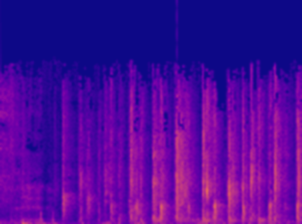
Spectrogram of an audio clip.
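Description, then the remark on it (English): A short burst of light, scattered applause, a small audience clapping unevenly with sharp claps overlapping at moderate loudness, no voices. “How about just a little applause would make me feel better.”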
